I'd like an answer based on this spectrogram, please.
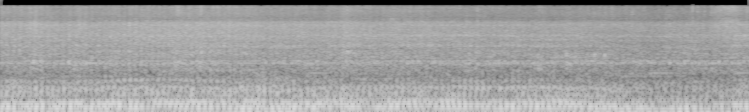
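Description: Motorcycle engine running steadily while riding, a loud, even low drone.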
